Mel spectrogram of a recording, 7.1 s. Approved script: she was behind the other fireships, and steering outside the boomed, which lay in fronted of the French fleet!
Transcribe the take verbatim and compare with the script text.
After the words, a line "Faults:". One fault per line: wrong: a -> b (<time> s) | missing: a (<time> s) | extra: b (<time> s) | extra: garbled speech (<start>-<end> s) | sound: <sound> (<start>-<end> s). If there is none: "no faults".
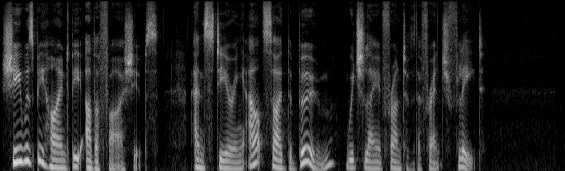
she was behind the other fireships, and steering outside the boom, which lay in front of the French fleet!
Faults:
wrong: boomed -> boom (3.7 s)
wrong: fronted -> front (4.8 s)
